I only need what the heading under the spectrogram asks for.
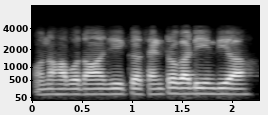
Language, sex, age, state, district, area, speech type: Sindhi, male, 30-45, Maharashtra, Thane, urban, conversation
